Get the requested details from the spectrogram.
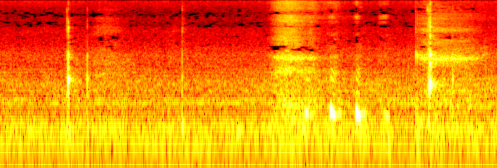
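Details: Cat hiccupping: several small, sharp, faint hiccup sounds in a quiet room, a few soft gasps between them; hiccups.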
